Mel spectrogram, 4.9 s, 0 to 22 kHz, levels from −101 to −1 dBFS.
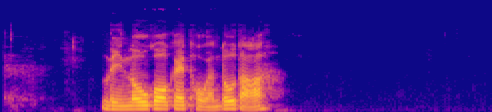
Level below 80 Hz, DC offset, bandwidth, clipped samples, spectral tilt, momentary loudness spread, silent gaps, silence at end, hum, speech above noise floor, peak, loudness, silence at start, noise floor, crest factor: -64 dBFS; under 0.1%; 6.8 kHz; under 0.1%; -7.5 dB/octave; 11 LU; none; 2.25 s; none; 71 dB; -2 dBFS; -17 LUFS; 1 s; -87 dBFS; 20 dB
